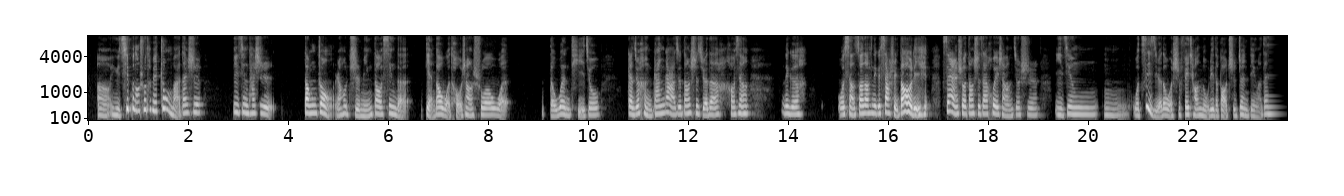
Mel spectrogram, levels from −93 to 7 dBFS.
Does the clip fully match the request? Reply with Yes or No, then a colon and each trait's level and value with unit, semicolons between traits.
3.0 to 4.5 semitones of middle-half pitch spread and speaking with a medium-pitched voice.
No: average, 3.6 semitones; high, 205 Hz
